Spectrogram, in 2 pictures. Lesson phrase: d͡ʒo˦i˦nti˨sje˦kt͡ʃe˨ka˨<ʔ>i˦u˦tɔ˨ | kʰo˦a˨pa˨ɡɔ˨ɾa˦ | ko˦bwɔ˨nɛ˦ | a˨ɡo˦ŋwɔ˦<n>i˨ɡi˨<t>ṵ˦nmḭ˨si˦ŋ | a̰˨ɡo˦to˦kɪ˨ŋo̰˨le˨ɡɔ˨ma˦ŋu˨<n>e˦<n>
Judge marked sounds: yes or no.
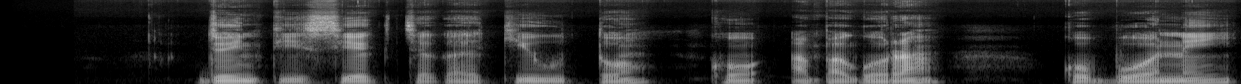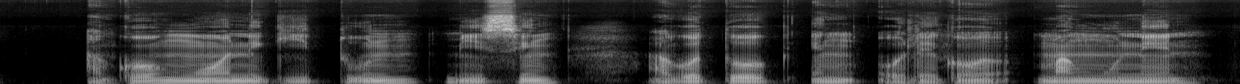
no, yes, yes, yes, yes

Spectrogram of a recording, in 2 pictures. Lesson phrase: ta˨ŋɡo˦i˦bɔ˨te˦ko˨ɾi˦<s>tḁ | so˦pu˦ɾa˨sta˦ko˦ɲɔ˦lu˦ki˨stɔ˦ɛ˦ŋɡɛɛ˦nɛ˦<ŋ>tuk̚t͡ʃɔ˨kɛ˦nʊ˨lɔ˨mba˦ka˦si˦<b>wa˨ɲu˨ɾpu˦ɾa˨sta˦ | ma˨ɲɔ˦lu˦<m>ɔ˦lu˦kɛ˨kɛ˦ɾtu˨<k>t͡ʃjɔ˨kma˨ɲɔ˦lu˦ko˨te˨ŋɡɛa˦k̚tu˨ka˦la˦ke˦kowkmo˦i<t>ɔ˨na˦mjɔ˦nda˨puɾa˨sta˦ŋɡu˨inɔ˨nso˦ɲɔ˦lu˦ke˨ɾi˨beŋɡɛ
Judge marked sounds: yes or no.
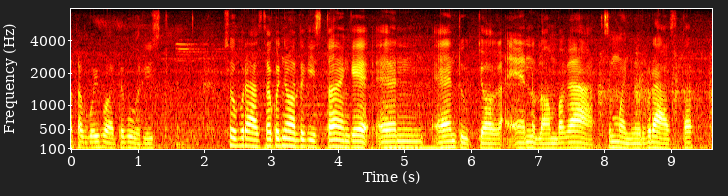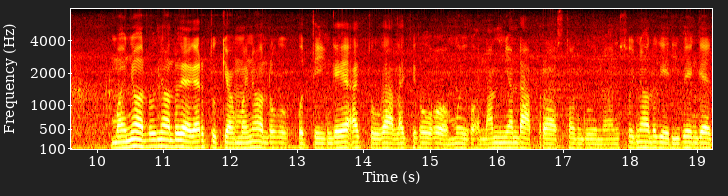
yes, no, no, no, yes, no

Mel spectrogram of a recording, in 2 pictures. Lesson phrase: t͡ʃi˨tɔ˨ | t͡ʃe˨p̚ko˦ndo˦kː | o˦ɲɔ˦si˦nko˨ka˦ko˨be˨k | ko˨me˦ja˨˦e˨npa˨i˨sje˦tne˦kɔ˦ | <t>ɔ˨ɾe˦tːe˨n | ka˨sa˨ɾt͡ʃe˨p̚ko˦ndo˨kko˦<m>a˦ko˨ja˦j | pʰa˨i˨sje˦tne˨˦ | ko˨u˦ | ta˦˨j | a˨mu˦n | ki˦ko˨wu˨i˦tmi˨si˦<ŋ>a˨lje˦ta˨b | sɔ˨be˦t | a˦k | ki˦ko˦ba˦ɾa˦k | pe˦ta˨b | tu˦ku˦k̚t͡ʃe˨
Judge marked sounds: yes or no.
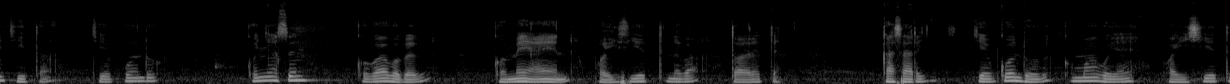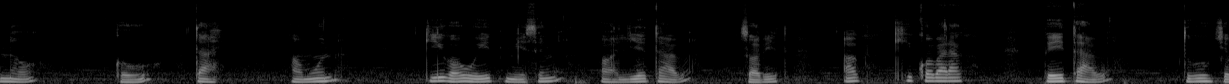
yes, yes, yes

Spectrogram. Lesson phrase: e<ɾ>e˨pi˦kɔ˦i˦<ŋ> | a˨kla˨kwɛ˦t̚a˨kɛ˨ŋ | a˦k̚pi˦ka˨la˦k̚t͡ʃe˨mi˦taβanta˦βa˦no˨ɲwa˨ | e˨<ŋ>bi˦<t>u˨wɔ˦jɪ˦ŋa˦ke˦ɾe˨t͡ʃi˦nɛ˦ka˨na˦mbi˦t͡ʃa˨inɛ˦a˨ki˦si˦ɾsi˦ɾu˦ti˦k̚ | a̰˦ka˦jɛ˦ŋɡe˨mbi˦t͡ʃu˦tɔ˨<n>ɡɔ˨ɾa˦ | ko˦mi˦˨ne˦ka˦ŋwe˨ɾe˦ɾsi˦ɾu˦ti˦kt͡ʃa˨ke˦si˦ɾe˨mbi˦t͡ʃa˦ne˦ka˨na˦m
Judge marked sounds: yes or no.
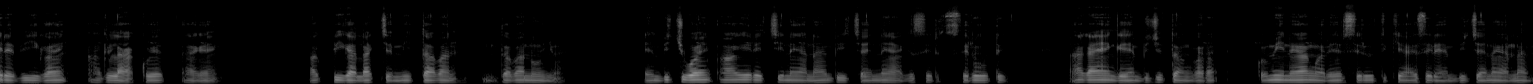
yes, yes, no, no, no

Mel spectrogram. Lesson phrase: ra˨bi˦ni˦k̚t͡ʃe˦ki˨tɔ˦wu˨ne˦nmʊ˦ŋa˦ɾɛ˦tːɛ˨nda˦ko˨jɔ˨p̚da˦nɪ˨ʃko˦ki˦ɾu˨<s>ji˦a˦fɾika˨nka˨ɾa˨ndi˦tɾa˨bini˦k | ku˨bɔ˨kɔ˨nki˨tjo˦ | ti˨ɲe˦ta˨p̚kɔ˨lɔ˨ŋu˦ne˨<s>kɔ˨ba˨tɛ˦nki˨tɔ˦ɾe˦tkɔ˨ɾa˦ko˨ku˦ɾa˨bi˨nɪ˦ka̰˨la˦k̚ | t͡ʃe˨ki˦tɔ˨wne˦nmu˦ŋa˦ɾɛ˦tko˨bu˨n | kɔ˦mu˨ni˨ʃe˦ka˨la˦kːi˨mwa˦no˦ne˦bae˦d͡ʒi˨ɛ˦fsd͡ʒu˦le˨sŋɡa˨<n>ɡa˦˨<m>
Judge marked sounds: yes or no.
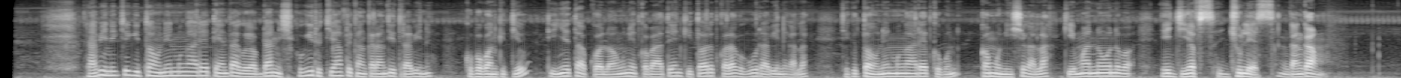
no, no, no, yes

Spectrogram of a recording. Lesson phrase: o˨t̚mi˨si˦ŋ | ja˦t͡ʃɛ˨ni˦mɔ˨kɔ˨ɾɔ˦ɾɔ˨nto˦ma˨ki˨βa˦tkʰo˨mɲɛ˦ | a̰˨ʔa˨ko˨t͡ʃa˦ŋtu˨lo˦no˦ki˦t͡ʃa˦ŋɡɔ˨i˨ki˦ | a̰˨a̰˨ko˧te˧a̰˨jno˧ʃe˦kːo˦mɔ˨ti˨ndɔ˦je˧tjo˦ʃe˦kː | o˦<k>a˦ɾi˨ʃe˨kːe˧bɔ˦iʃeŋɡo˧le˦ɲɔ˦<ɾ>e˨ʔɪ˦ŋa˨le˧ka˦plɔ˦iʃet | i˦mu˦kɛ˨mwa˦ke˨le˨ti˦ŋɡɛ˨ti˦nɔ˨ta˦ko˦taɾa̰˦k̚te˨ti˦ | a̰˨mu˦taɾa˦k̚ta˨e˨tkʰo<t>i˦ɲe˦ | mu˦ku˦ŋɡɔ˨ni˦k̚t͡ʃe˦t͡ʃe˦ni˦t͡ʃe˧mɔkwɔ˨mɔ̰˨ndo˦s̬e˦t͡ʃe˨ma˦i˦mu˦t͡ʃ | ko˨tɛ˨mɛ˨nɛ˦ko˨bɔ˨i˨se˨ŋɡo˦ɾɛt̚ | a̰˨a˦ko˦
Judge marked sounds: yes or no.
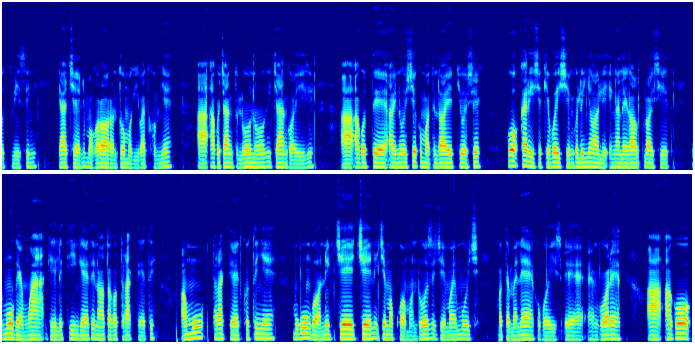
yes, no, yes

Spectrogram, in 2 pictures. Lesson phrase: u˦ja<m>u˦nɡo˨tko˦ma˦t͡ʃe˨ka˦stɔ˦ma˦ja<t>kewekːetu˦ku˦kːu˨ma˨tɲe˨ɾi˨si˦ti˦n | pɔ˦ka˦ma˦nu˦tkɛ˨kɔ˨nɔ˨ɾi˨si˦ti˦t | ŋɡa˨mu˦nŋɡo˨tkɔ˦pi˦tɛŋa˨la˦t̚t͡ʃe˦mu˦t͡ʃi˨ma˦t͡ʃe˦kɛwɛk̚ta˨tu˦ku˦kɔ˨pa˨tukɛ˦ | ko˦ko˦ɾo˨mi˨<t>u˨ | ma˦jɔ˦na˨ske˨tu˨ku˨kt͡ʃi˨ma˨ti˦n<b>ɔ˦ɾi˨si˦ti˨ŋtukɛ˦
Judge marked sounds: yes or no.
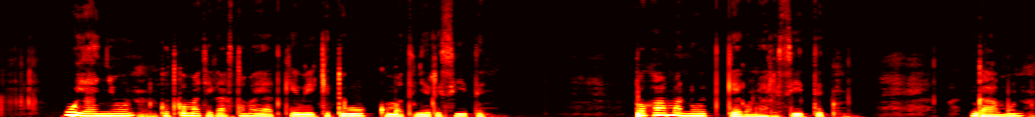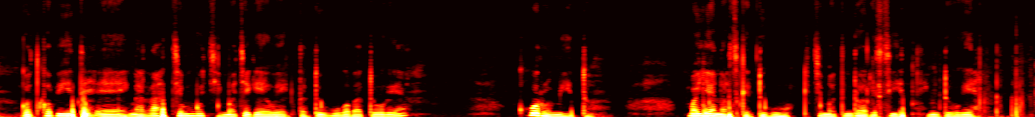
no, yes, yes, no

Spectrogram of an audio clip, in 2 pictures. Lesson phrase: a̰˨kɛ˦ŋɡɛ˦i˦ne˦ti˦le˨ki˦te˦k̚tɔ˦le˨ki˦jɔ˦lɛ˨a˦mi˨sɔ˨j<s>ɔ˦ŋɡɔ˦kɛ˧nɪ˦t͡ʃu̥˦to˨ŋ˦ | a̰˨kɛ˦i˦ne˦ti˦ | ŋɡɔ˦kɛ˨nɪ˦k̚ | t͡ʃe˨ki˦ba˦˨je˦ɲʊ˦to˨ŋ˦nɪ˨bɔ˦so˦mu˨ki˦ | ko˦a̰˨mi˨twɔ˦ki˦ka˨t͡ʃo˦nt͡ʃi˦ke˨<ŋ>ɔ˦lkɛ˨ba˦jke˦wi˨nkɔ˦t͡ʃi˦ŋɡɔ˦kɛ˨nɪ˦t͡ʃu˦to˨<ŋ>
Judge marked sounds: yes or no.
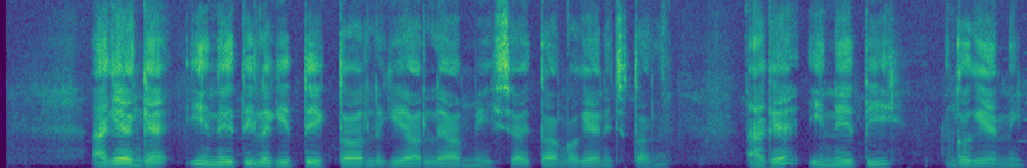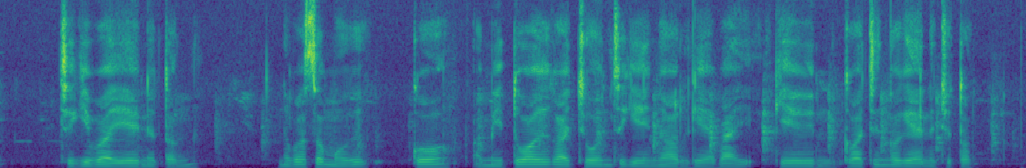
no, no, yes

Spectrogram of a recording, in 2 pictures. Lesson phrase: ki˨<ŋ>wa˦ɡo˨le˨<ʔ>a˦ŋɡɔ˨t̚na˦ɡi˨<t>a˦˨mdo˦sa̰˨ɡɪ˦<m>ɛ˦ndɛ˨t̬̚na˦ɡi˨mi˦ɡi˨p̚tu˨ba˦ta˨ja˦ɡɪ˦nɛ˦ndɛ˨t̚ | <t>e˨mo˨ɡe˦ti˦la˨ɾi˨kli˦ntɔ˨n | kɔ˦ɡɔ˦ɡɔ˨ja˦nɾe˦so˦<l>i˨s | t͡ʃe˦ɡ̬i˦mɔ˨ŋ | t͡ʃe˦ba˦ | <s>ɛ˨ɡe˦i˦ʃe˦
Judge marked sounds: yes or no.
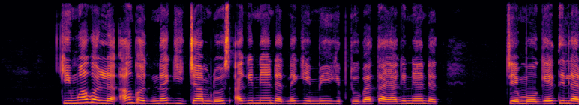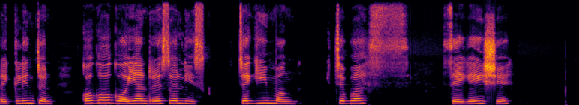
no, yes, no, no, no, yes, yes

